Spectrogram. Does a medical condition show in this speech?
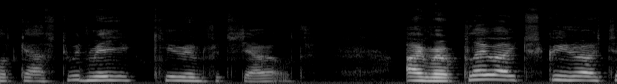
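Yes: cerebral palsy.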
